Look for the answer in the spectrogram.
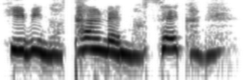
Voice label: Voice growth jp

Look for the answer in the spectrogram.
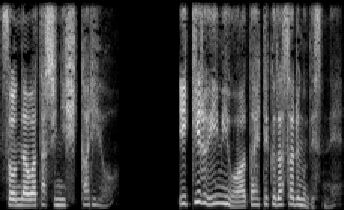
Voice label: story, jp; niike

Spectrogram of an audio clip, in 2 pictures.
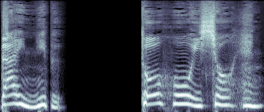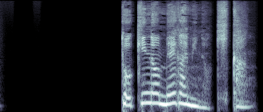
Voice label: Voice title jp

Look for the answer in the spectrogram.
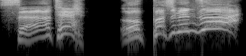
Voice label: limit break, jp

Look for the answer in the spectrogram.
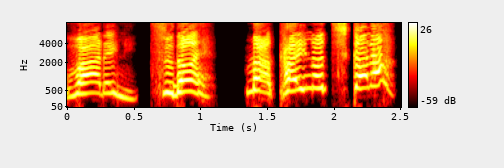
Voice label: Voice variable chant, jp; suzette

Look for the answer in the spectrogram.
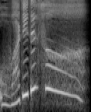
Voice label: Voice finish jp; soira

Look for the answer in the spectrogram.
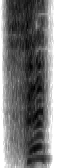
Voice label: attack jp

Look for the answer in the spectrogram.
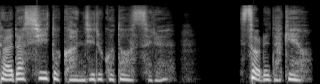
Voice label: Voice win, jp; renri

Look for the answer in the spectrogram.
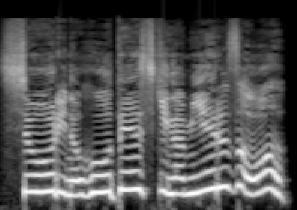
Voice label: Voice chant

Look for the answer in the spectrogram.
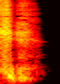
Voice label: damaged, jp; zeviro

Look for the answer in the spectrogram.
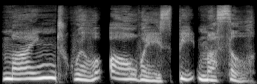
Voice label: Voice encount fear

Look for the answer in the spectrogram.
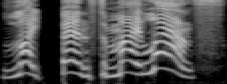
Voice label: Voice variable chant

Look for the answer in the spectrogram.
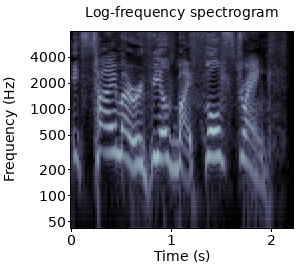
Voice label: chant; nero

